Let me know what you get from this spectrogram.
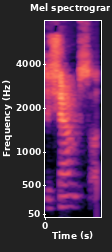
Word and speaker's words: Deschamps: Bringing Mbappe Deschamps. – On. – Deschamps? I don't know how to say his name. – Yeah, it is.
